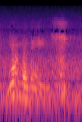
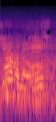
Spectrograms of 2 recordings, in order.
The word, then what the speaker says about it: Eumenes: Eumenes, whose name was Eumenes, he wanted to have the greatest library in the world, but he didn't have it.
